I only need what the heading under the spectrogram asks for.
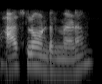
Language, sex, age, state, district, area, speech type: Telugu, male, 30-45, Andhra Pradesh, Srikakulam, urban, conversation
